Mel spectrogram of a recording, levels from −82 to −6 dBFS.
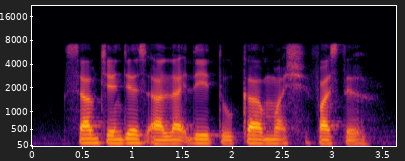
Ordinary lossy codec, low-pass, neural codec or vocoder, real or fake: none; 7.2 kHz; none; real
